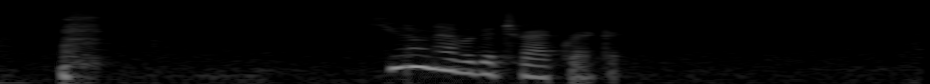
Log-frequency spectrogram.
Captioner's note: scoffs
